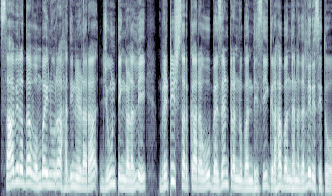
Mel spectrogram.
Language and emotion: Kannada, neutral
